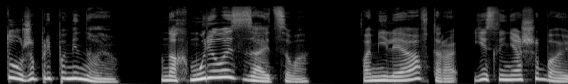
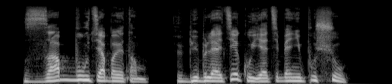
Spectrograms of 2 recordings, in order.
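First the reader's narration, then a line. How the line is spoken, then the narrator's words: Growl. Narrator (Russian): Рыкнул Матвей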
